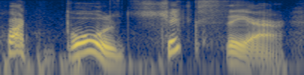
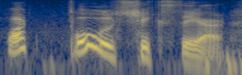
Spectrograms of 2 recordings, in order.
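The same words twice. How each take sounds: First: Slow, mildly tutting mother hen; drawn out, shaking her head at bold chicks; Henny scolding. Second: Higher sneering echo of the hen; higher mocking echo by the cuckoo; Albert mocking. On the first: Acted. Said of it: "Henny was saying". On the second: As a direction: parrot her words with a smirk. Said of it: "Albert's laughing under his breath".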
